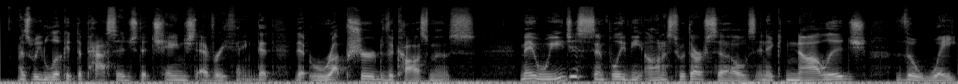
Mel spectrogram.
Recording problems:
low rumble; faint; throughout; 25 dB below the speech

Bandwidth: 15.5 kHz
